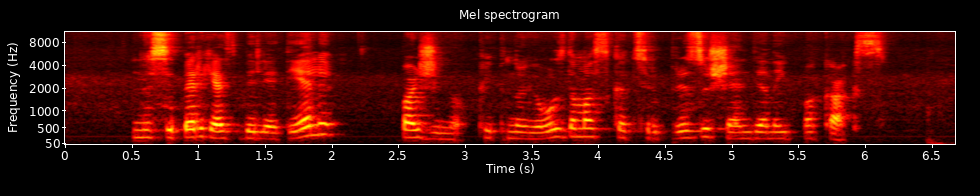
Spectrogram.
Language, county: Lithuanian, Utena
